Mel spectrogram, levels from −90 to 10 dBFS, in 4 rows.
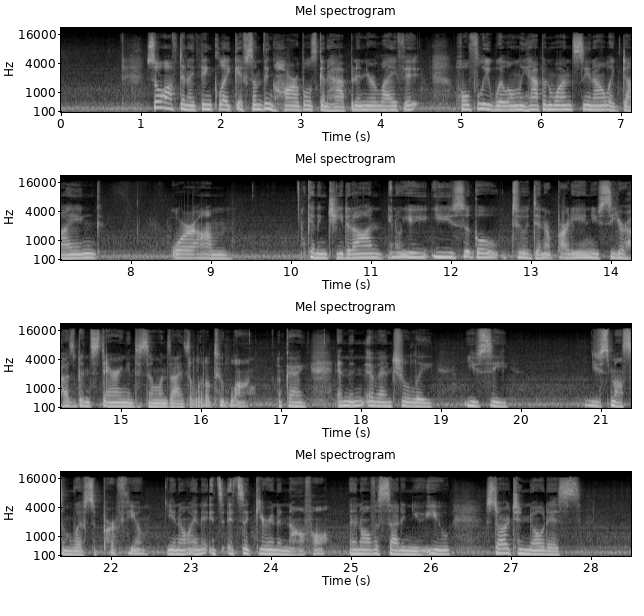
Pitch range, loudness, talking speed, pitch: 175-230 Hz, -21 LUFS, 180 wpm, 190 Hz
